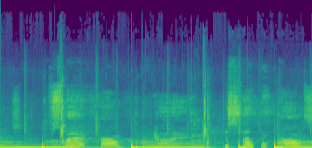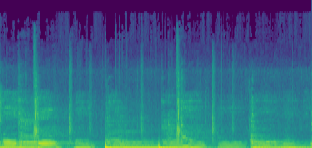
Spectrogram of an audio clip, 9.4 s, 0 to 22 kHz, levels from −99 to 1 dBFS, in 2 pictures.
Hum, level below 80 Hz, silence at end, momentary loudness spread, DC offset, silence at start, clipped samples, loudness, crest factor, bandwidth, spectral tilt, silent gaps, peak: none; -14 dBFS; 0 s; 9 LU; under 0.1%; 0 s; under 0.1%; -15 LUFS; 12 dB; 12.5 kHz; -5.5 dB/octave; none; 0 dBFS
